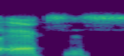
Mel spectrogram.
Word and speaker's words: AXYZ: which model Axis machine do you have? They for those who don't know, they spell it AXYZ, and it's pronounced It's a. Axis.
